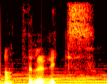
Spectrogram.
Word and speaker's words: Atelerix: Ett släkte är Atelerexis. Förekommer huvudsakligen i Afrika. Och i nära släkt med arterna i Erinaceus. Bland Atelerix, så uttalas det, förekommer afrikansk pygmeigelkott.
